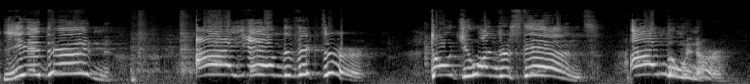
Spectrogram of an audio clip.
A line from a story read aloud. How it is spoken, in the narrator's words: he screams out again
